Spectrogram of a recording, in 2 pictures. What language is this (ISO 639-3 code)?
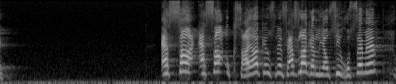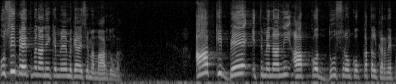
urd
